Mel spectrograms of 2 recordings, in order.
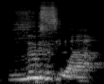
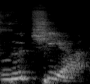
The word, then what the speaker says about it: Lucia: He kept calling her Lucia and it was like and then his people kept being like, "Can it's Luchia.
